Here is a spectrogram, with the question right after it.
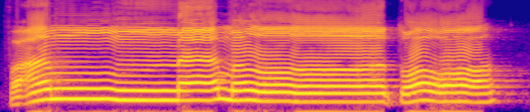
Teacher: فَأَمَّا میم مشدد غنہ ہوگا. غنہ کی مقدار ایک الف ہے. فَأَمَّا الف مدہ، الف ہمیشہ مدہ ہوتا ہے، الف سے پہلے زبر ہوتا ہے.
